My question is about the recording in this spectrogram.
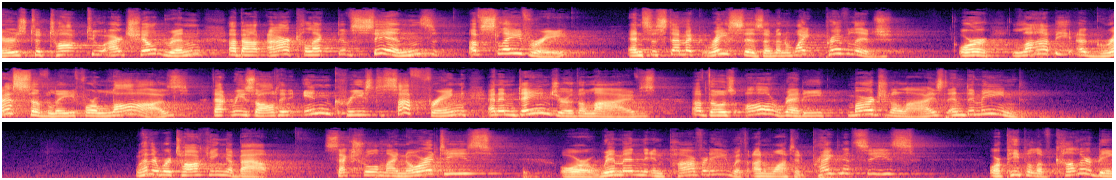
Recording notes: preaches at a Park View Mennonite Sunday morning service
